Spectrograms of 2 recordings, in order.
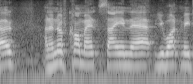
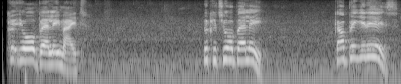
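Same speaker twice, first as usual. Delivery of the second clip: teasing pet talk; 5 semitones higher than usual. Real, not acted.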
